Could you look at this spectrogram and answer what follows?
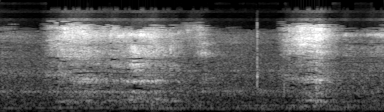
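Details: A person breathes noisily in sleep with hissing breaths and a snorting quality: snoring.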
